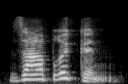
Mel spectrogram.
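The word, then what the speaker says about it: Saarbrücken: in the West is za Buchan say za Buchan you notice that the S at the beginning is pronounced like our z as in zipper za say za nothing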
